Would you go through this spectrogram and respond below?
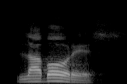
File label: "labores", Latin; santillana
